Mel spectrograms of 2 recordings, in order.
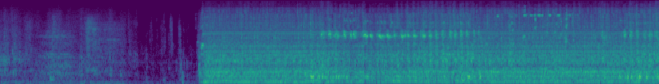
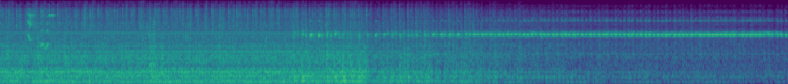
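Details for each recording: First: Homemade lathe with new headstock bearings and spindle, turning round stock: spins up to steady even hum with light high ringing, no grinding or knocking. Normal running. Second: Homemade all-steel lathe after new headstock bearings and spindle, turning round stock: high steady ring near four kilohertz builds and holds during the cut; chatter ringing, absent on face cuts.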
